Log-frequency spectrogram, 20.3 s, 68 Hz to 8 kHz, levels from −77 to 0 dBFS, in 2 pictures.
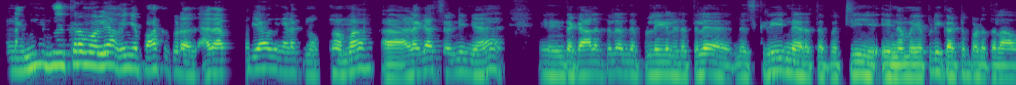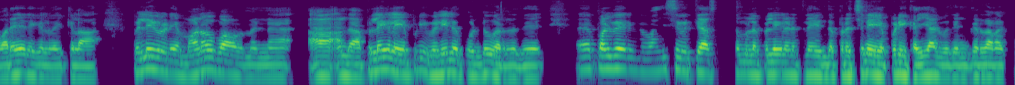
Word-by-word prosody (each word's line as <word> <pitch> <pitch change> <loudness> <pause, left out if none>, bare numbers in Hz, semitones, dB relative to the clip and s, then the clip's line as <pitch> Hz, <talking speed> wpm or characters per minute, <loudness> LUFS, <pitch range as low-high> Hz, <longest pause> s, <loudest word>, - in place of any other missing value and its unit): நம்ம 165 +6 0 0.2
இருக்கிரமோ 215 0 +4
இல்லயோ 210 +2 +5
அவங்க 180 +1 +1
பார்க்கக்கூடாது. 150 -7 +1
அது 140 - +4
அப்படியாவது 170 +5 0
நடக்கணும். 130 -4 -5 0.2
ஆமா 145 +5 +3 0.5
அழகா 135 +4 +3
சொன்னீங்க. 135 -1 -3 0.7
அ - - -9
இந்த 115 - +1
காலத்தில 125 +2 +2
அந்த 125 -1 -4
பிள்ளைகளிடத்தில 125 0 0 0.3
இந்த 115 +1 -6
ஸ்கிரீன் 145 +2 -3
நேரத்தைப் 115 -2 -1
பற்றி 125 +4 -4 0.4
நம்ம 110 +1 +3
எப்படி 145 +6 -3
கட்டுப்படுத்தலாம், 110 -3 0
வரையறைகள் 115 -3 0
வைக்கலாம். 100 -1 -3 0.4
பிள்ளைகளுடைய 150 -4 +1
மனோபாவம் 130 -8 +1
என்ன? 105 +1 -7 0.4
அ - - +1 0.2
அந்த 115 -1 -1
பிள்ளைகள 160 +4 +2
எப்படி 150 +4 -10
வெளில 135 +3 +1
கொண்டு 115 +3 -3
வர்றது. 105 -1 -1 0.5
அ - - -3 0.2
பல்வேறு 175 -1 +3 0.2
வயசு 160 +2 -10
வித்தியாசம் 135 -2 0
உள்ள 125 - -1
பிள்ளைகளிடத்தில 125 -2 0
இந்த 115 +1 -2
பிரச்சனைய 120 0 +1
எப்படி 125 -1 0
கையாள்வது 110 -2 +1
என்கறதான 105 0 0
125 Hz, 135 wpm, -21 LUFS, 115-145 Hz, 0.7 s, இல்லயோ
